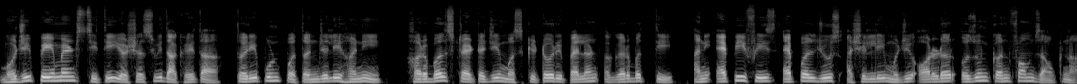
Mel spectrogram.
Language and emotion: Goan Konkani, neutral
